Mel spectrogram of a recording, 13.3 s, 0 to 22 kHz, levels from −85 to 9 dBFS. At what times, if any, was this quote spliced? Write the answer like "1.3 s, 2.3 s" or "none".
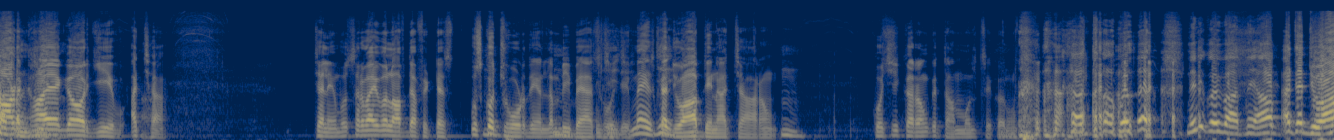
none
